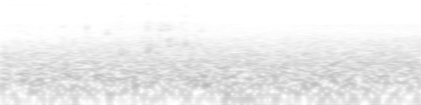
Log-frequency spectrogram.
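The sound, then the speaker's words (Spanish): A steady wash of ocean water with continuous hissing surf and a low rumble underneath. There are no distinct breaks between waves and no voices. “Porque el constante ir y venir de las olas invitan al cerebro a desconectarse y hace que el cuerpo se relaje, provocando en ti una respiración más pausada.”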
